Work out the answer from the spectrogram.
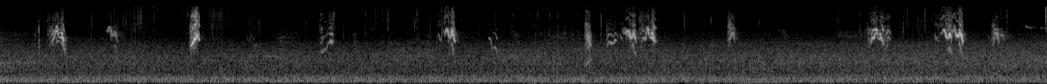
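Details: A group of sparrows, one with a yellow beak, on 24 February 2018. Sparse single chirps, sharp and high, spaced one to two seconds apart. Some come close in pairs, over a faint hiss.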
